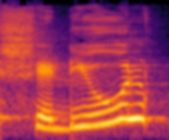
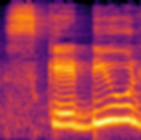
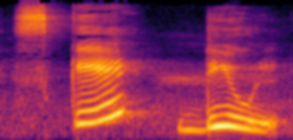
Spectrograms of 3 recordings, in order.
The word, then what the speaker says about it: schedule: पहले ये जो स्पेलिंग था SCHEDULE, इसे शेड्यूल प्रोनाउंस किया जाता था, लेकिन अभी इसका प्रोनाउंसिएशन चेंज होके स्केड्यूल हो गया है। अभी H का साउंड साइलेंट है, हमें C का साउंड निकालना होता है, स्केड्यूल।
